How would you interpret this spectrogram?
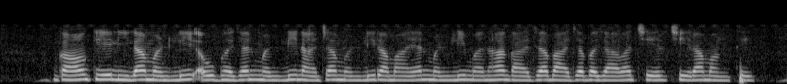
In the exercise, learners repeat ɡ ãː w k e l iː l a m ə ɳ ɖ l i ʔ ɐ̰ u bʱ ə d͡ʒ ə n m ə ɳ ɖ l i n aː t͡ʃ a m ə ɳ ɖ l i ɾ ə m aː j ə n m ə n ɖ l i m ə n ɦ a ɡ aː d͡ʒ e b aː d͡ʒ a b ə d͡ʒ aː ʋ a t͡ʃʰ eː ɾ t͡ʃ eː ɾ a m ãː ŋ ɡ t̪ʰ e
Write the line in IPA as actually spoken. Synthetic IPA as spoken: ɡ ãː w k e l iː l a m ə ɳ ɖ l i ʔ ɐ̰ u bʱ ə d͡ʒ ə n m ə ɳ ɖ l i n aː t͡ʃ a m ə ɳ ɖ l i ɾ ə m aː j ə n m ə ɳ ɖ l i m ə n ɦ a ɡ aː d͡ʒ a b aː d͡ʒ a b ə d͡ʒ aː ʋ a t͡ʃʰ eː ɾ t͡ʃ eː ɾ a m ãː ŋ ɡ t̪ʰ e

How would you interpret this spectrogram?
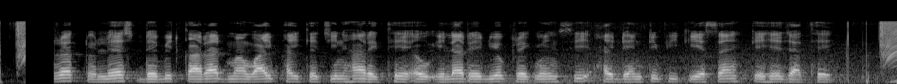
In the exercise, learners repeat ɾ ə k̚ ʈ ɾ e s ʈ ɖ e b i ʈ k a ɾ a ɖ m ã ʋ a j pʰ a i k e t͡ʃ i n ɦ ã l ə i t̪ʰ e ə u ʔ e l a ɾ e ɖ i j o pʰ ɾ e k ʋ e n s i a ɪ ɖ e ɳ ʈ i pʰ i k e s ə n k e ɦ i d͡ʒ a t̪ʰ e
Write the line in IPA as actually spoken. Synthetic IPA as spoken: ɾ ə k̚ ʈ l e s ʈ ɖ e b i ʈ k a ɾ a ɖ m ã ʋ a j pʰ a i k e t͡ʃ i n ɦ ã ɾ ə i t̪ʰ e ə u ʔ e l a ɾ e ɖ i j o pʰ ɾ e k ʋ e n s i a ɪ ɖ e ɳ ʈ i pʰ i k e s ə n k e ɦ e d͡ʒ a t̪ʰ e

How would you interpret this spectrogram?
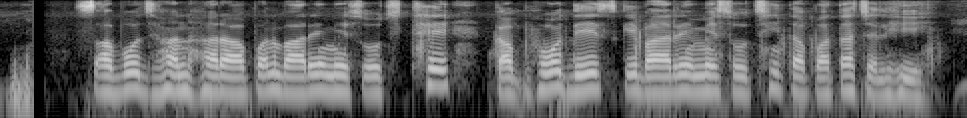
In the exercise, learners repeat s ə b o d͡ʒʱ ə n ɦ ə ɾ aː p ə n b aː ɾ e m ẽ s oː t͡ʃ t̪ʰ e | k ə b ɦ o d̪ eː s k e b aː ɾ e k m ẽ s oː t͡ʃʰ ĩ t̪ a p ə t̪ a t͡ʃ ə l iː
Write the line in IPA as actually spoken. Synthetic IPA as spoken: s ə b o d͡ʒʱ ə n ɦ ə ɾ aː p ə n b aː ɾ e m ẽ s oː t͡ʃ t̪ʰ e | k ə b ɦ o d̪ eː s k e b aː ɾ e m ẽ s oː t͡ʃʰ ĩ t̪ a p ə t̪ a t͡ʃ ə l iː

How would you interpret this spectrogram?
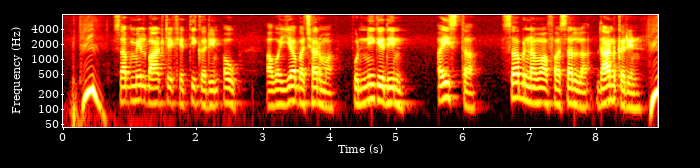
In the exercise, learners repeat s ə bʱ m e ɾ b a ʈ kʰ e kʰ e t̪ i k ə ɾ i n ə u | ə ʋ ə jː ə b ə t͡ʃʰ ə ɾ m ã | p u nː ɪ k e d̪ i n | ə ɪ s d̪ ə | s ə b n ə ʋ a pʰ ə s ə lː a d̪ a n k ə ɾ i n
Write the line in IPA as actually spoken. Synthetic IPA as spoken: s ə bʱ m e l b a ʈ k e kʰ e t̪ i k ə ɾ i n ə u | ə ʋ ə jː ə b ə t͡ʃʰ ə ɾ m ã | p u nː i k e d̪ i n | ə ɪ s t̪ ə | s ə b n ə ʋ a pʰ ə s ə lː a d̪ a n k ə ɾ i n

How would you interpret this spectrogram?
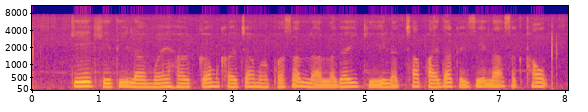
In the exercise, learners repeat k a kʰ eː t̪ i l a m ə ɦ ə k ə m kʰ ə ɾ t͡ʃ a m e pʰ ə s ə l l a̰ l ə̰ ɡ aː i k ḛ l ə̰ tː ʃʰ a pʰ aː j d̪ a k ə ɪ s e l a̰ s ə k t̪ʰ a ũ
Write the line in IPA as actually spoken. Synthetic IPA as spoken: k e kʰ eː t̪ i l a m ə ɦ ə k ə m kʰ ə ɾ t͡ʃ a m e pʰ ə s ə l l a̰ l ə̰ ɡ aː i k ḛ l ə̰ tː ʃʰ a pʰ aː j d̪ a k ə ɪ s e l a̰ s ə k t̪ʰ a ũ

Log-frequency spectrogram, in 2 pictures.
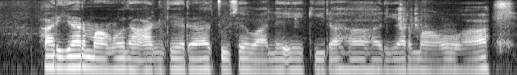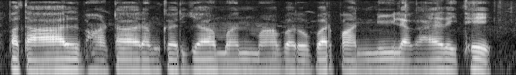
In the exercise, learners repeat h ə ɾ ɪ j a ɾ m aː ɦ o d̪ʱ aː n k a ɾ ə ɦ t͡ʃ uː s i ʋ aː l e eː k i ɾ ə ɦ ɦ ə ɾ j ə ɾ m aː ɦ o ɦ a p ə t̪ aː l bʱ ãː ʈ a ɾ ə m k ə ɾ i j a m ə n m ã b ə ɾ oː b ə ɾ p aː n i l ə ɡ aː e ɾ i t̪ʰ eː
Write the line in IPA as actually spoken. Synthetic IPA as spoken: h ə ɾ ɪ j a ɾ m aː ɦ o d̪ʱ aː n k e ɾ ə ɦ t͡ʃ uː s e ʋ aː l e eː k i ɾ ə ɦ ɦ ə ɾ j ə ɾ m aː ɦ o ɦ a p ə t̪ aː l bʱ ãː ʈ a ɾ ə m k ə ɾ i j a m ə n m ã b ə ɾ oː b ə ɾ p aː n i l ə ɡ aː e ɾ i t̪ʰ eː

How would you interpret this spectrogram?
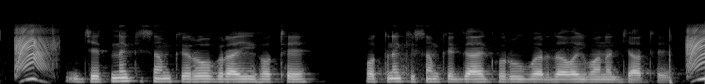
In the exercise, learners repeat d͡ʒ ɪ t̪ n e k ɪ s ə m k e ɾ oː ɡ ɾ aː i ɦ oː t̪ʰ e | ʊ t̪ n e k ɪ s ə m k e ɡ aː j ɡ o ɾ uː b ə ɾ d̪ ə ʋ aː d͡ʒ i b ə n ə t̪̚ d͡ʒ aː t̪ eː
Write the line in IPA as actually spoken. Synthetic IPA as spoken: d͡ʒ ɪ t̪ n e k ɪ s ə m k e ɾ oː ɡ ɾ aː i ɦ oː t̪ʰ e | ʊ t̪ n e k ɪ s ə m k e ɡ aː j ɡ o ɾ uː b ə ɾ d̪ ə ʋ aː i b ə n ə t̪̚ d͡ʒ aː t̪ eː

